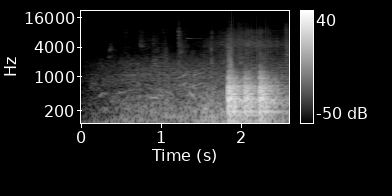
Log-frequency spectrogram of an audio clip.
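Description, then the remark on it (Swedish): Two heavy knocks on a large copper door on the facade of one of the two Swedish parliament (Riksdag) buildings on Helgeandsholmen, about half a second apart, each ringing briefly with a dull resonance, following a stretch of low ambient rumble. “Ja, här knackar jag på en stor port. Det är kopparporten.”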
